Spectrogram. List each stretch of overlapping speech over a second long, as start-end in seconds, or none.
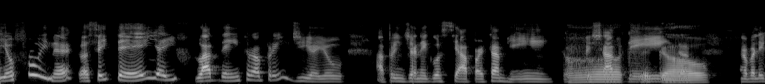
5.6-6.9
